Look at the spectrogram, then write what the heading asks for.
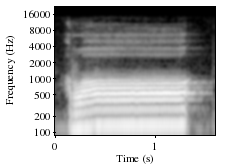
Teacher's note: র আবার বলুন র এর মাখরাজ কোন জায়গা থেকে স্ক্রিনে দেখুন জিহ্বার আগার উল্টা পিঠ তার বরাবর উপরে তালের সঙ্গে লাগিয়ে উচ্চারিত হয় · মোটা করে উচ্চারণ করব। এবং র হরফটি এক আলিফ টেনে পড়ব।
